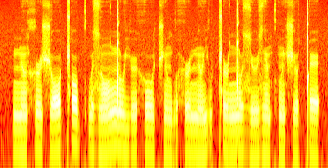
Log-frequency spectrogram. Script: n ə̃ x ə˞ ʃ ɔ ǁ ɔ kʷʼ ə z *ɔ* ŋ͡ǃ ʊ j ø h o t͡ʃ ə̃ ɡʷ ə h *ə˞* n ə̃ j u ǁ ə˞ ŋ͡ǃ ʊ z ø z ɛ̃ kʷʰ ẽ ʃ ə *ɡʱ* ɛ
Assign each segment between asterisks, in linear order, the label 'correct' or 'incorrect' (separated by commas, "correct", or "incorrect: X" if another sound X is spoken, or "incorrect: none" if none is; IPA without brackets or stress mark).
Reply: incorrect: ɔ̃, correct, incorrect: ǃ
